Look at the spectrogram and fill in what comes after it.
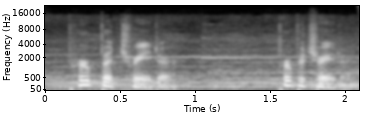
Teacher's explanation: it turns into a flap T, which sounds like a soft D sound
